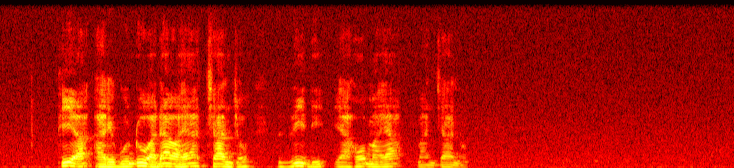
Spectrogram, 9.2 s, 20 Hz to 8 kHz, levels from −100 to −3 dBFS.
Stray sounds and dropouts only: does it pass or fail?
pass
